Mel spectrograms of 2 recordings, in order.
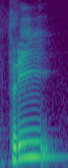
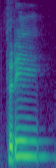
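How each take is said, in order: Both takes have the same delivery.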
